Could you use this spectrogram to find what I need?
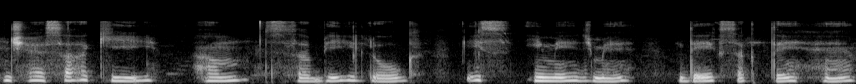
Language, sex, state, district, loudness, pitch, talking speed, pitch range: Hindi, male, Himachal Pradesh, Shimla, -17 LUFS, 165 Hz, 75 wpm, 155-185 Hz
